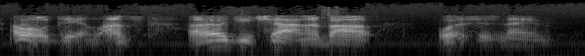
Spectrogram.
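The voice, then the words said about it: Regional English accent. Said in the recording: “He's got the best English accent. This is my favorite regional accent of Limey.”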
